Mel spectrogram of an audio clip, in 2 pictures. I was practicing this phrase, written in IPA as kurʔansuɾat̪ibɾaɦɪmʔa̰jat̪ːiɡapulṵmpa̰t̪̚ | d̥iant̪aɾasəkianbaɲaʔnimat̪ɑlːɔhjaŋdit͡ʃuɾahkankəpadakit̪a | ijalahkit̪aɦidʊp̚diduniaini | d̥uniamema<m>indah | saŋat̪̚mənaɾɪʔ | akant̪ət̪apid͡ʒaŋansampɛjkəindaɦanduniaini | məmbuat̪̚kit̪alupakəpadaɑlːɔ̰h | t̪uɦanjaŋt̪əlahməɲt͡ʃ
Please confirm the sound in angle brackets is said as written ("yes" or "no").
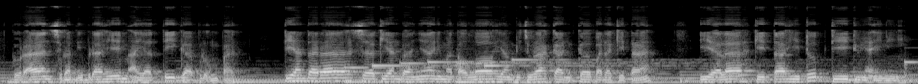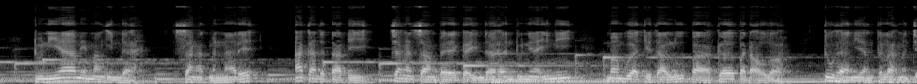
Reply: no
